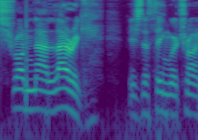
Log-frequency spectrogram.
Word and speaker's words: Sron na Lairig: it a definite Beast I got told off it's shrond now larig is the thing we're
